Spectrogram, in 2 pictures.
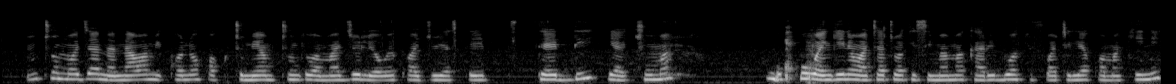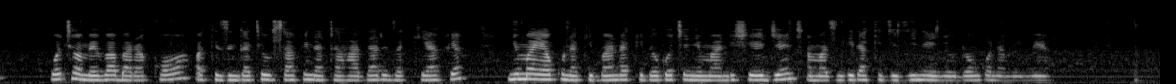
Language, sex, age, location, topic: Swahili, female, 18-24, Kisumu, health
